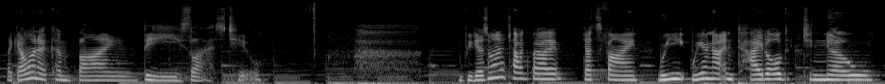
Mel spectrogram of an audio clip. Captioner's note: sigh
